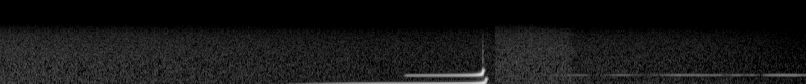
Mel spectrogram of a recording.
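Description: Synthesized sound design over a steady hiss. A low rumble and a steady tone swell for about two seconds, then the tone sweeps sharply upward in a quick chirp and cuts off suddenly. It is styled on the sonified gravitational-wave chirp of two black holes merging. A faint steady tone lingers afterwards.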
